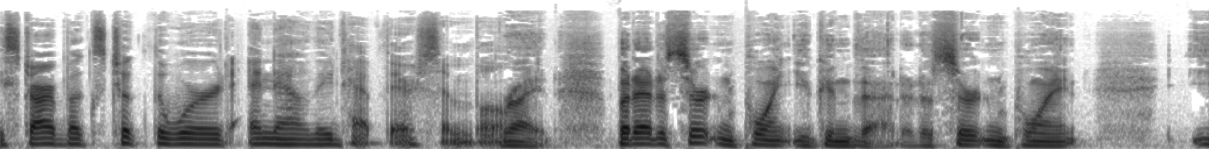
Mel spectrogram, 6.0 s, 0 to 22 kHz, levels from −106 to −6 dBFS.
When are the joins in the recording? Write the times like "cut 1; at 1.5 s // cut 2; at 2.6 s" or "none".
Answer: cut 1; at 1.2 s // cut 2; at 1.7 s // cut 3; at 4.3 s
